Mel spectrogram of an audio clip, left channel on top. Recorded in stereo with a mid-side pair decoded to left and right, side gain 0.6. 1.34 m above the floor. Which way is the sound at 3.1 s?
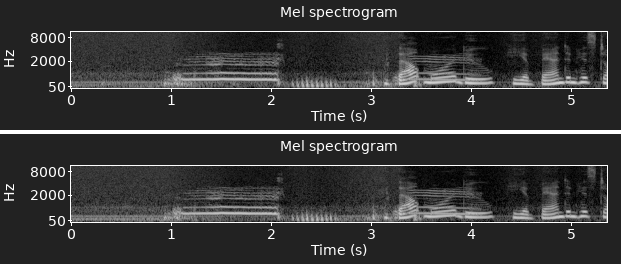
15° left.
